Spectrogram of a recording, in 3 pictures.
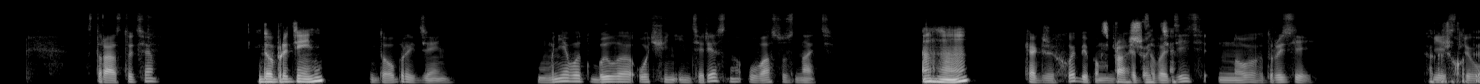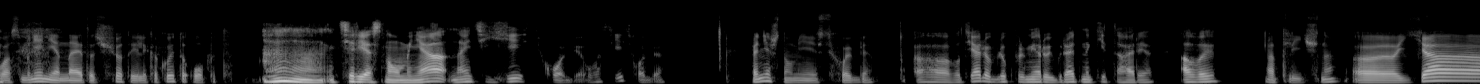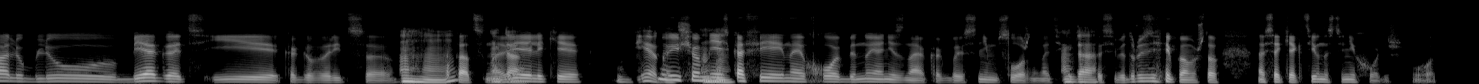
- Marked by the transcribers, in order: tapping; drawn out: "я люблю"; chuckle
- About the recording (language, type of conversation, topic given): Russian, unstructured, Как хобби помогает заводить новых друзей?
